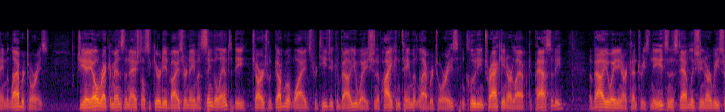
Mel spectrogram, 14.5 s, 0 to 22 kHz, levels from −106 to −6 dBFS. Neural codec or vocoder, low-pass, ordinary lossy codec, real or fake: none; 7.2 kHz; AAC, 32 kbps; real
